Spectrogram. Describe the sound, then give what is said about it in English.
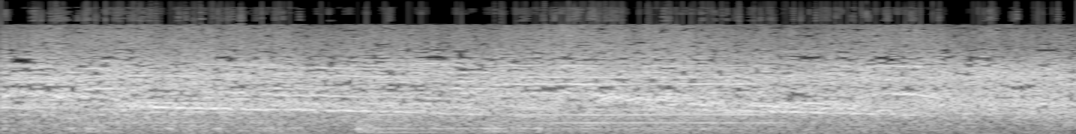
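A packed theater audience stands and cheers to welcome President Lincoln, a loud, steady roar of clapping, shouts and whoops that continues without a break. “The audience is standing. Mr. Lincoln is acknowledging the welcome. Beaming, he nods his head and waves to the jam-packed crowd.”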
